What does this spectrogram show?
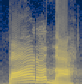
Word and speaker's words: Paraná: Porque nesta palavra a última sílaba aqui ocupa a posição última é tônica, é a que eu pronuncio com maior intensidade. Veja, Paraná. Observe que tem mais intensidade nesta última sílaba e ela é chamada de oxítona.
